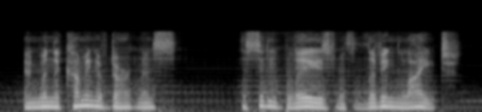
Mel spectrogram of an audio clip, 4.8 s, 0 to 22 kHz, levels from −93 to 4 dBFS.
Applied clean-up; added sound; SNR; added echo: neural separator model SepFormer DNS4.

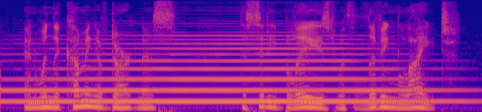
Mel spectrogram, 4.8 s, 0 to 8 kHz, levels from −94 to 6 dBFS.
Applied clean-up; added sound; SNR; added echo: none; Wind instrument, woodwind instrument; -2 dB; none.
